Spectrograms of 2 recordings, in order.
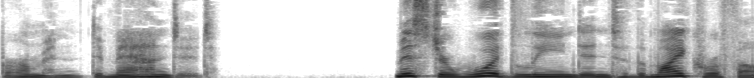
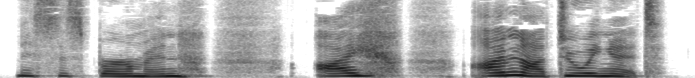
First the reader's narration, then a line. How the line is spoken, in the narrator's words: Chris stammered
